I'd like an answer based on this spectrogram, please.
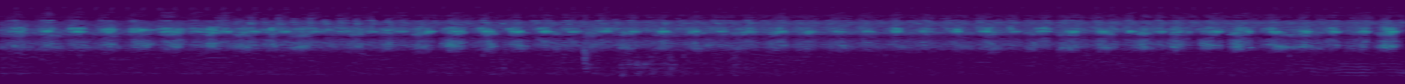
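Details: Cicadas in summer form a dense, shrill, buzzing chorus that swells and fades in steady pulses about two and a half times a second. A few faint, brief lower sounds appear midway.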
